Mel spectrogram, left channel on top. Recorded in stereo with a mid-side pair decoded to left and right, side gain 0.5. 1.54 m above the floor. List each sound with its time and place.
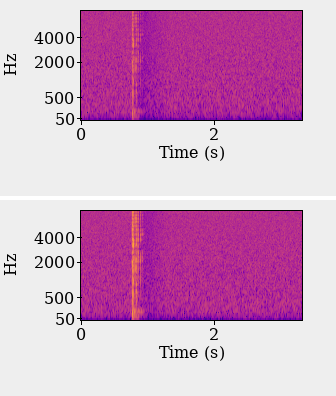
0.8 s a camera shutter: 60° right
